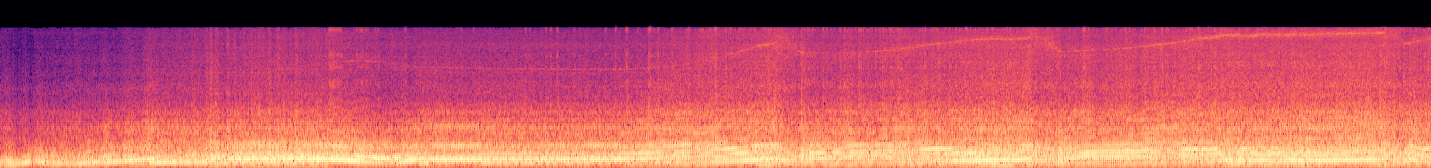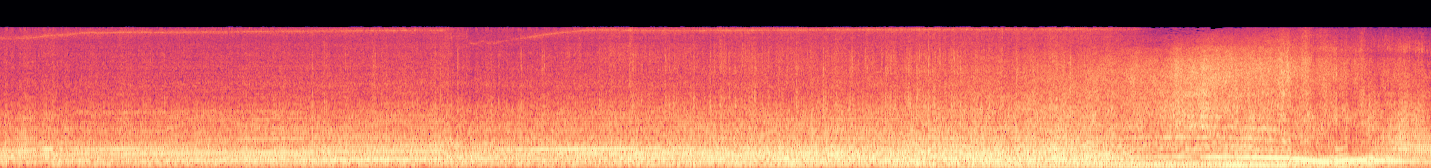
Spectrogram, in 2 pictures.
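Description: Ford GT's engine under full throttle, heard from inside the cockpit: its note climbs in pitch through each gear and drops sharply at each of about five upshifts, with a thin high whine rising alongside. Near the end loud wind rush takes over as the engine note falls away with the throttle lifted.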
